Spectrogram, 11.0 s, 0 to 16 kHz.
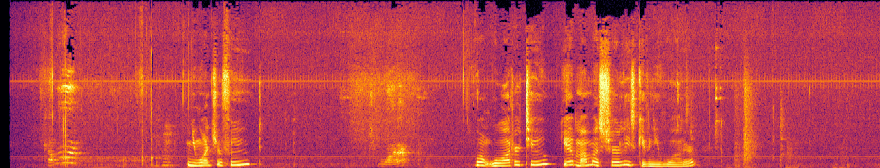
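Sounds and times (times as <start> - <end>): parrot call bending in pitch: 0.6 - 1.3.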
